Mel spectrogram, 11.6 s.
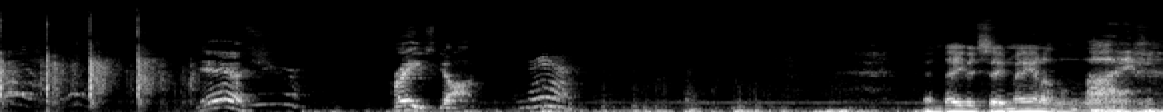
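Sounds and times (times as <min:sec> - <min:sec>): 
audience hand clapping: 0:00.0 - 0:02.5
speech: 0:02.0 - 0:03.1, 0:03.9 - 0:05.8, 0:09.2 - 0:11.6.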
